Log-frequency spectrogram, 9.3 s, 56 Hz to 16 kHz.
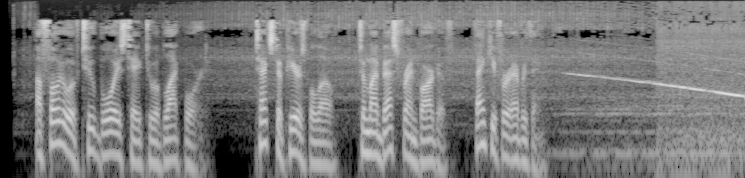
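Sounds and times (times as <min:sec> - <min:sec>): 
speech: 0:00.4 - 0:02.6, 0:03.2 - 0:06.9
ambulance road and engine rumble: 0:02.2 - 0:09.3
ambulance siren on an empty highway: 0:06.9 - 0:09.3.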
